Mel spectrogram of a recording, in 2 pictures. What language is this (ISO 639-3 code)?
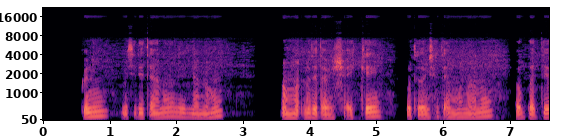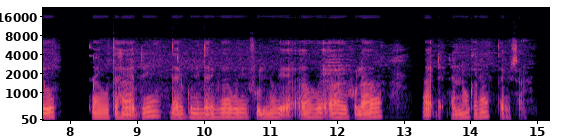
sid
